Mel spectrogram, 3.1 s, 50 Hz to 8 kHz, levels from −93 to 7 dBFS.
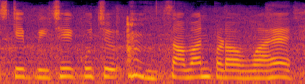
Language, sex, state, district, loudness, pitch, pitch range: Hindi, female, Uttar Pradesh, Shamli, -13 LUFS, 225 Hz, 215-240 Hz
